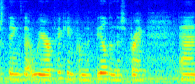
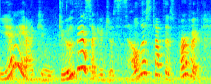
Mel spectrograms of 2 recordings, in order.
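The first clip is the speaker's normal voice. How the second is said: higher, louder gleeful retelling; excited; 5 semitones higher, 6 dB louder than usual. Retold or imitated. Farmer realising she can sell her beans, excited. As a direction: cheer to yourself with leaping pitch. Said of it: "I got all excited thinking".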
